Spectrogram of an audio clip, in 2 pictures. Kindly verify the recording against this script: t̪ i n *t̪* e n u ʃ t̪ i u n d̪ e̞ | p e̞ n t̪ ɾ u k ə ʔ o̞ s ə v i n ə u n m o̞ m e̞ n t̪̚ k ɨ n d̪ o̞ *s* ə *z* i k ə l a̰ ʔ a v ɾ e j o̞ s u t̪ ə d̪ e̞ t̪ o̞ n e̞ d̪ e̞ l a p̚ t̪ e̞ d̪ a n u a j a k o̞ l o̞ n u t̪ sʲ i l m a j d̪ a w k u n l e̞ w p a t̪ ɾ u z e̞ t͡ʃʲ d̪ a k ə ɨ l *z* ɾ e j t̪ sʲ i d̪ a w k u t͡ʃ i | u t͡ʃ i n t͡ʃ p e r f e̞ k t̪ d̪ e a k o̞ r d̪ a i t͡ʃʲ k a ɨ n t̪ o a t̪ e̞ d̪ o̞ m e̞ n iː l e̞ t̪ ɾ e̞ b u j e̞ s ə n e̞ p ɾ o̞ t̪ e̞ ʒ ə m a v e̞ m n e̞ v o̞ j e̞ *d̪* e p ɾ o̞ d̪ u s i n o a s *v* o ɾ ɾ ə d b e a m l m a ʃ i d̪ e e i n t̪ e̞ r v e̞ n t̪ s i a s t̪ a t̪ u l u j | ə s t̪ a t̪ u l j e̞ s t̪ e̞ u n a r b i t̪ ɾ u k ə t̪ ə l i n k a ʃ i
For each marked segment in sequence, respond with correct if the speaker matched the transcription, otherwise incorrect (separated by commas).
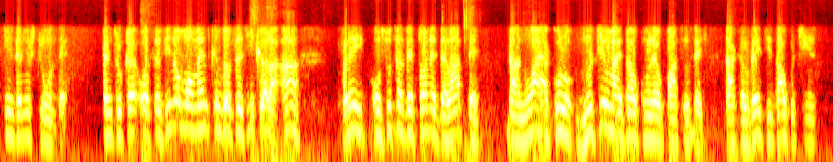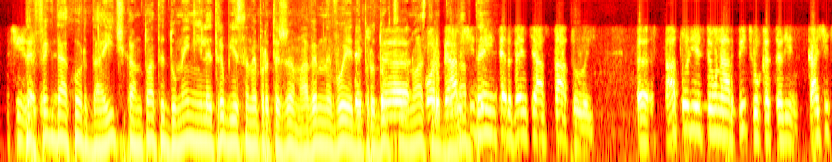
incorrect, correct, correct, incorrect, correct, correct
